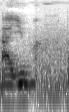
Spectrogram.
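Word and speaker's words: Aiyuk: That's, Ayuk.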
